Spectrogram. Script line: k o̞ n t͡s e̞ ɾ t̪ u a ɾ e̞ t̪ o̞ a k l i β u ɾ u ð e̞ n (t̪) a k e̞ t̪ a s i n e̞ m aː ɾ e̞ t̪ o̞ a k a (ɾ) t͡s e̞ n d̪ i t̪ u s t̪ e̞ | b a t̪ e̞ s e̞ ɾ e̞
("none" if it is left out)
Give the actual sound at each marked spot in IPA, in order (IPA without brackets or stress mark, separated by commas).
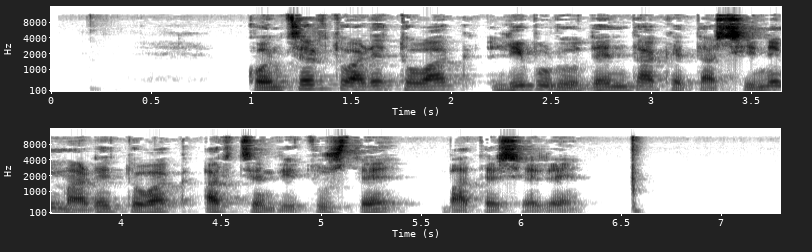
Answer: d̪, ɾ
